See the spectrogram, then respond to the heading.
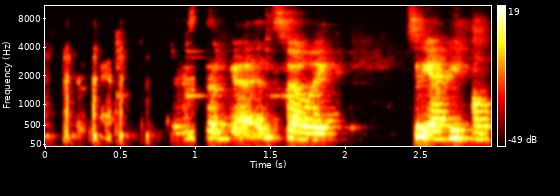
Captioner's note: both laughing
